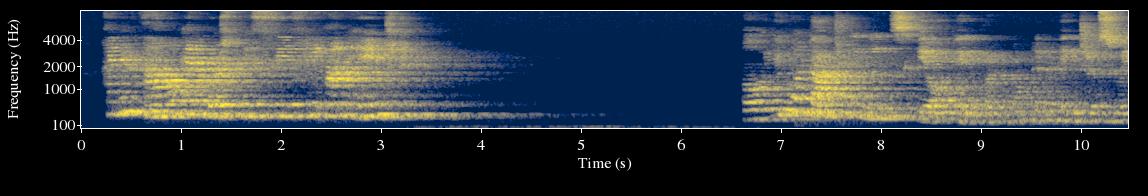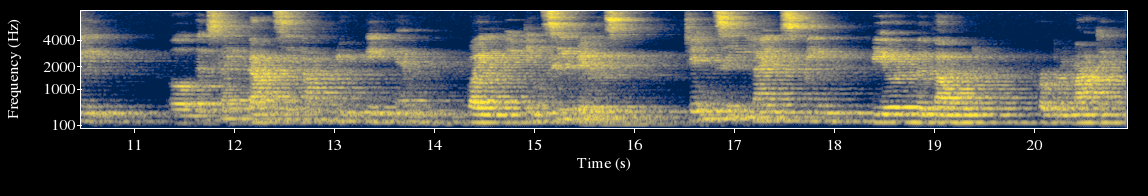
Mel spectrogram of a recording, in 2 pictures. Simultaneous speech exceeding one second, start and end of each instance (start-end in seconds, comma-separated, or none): none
